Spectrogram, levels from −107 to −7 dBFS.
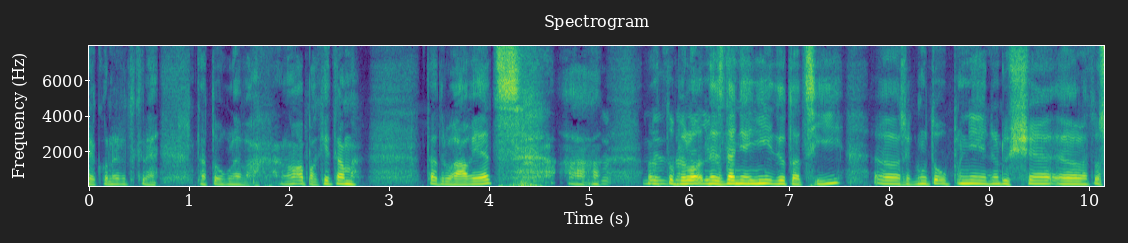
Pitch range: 155-180 Hz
